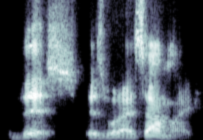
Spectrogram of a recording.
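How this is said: The voice is deep, rumbling from the belly. "when I speak from the deep rumble of my money-making belly"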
